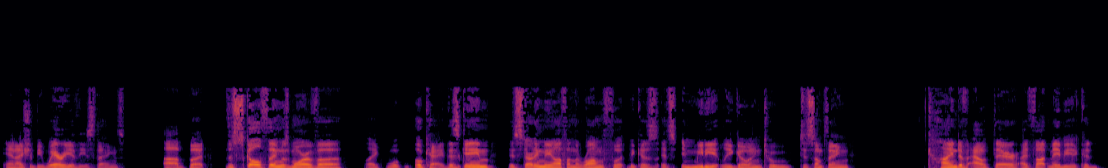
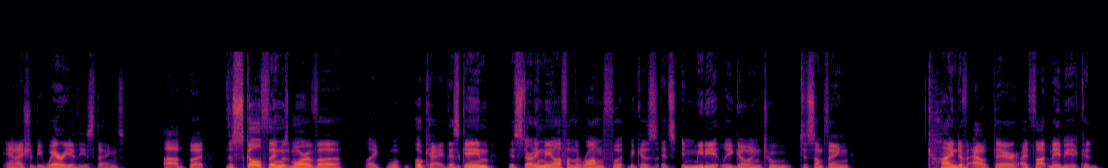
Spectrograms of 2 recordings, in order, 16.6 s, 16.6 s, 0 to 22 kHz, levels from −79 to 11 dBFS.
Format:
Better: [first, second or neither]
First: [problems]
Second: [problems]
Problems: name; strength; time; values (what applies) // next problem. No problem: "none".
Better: second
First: garbled, watery; slightly; nothing above 10 kHz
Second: none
